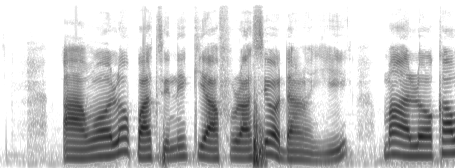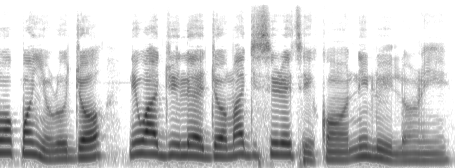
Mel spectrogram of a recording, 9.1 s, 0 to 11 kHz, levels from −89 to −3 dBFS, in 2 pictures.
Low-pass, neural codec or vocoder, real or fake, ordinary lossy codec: 9.9 kHz; none; real; MP3, 96 kbps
